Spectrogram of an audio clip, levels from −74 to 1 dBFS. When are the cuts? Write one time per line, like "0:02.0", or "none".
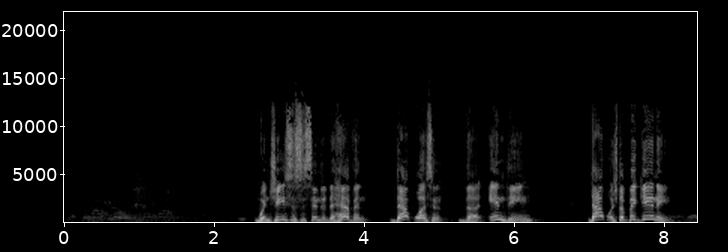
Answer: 0:07.4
